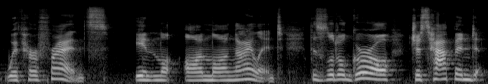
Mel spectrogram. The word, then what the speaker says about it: Long Island: be careful and uh I think it's pronounced Long Island they like they run it together sometimes I really wonder I really wonder Long Island thank you yeah you're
